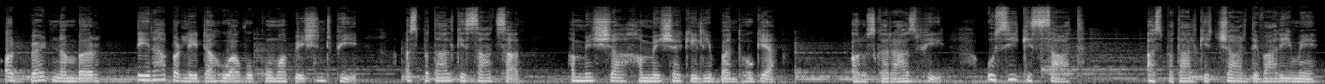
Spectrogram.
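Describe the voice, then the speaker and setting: A woman's voice: low-pitched, slow pace, music in the background. A woman giving dramatic scripted narration of a horror story.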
